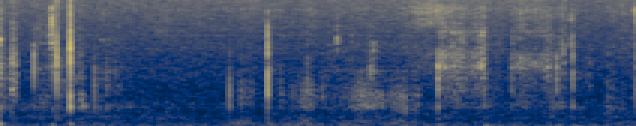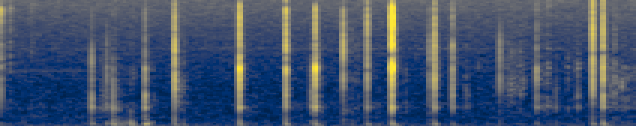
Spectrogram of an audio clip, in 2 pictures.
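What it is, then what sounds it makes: Croc-embossed leather handbag. A pale-yellow croc-embossed leather handbag is held up close while long nails scratch and tap its front and sides. Soft, quiet scratching fills the first half, then gives way to a run of crisp, sharp taps that click and stop dead with no ring.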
